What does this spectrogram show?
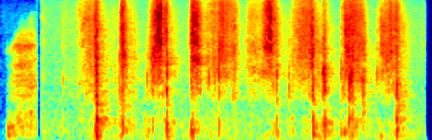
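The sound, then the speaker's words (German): Crisp papery snaps and swishes of tarot cards being handled, a quick series of sharp flicks and slides as the next card is flipped over, revealing the Ace of Coins, with no talking. “drehe die nächste Karte um.”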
